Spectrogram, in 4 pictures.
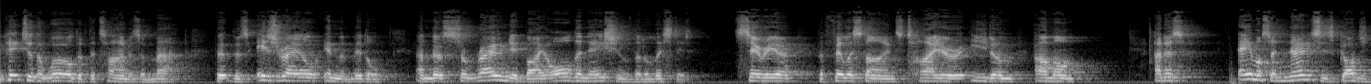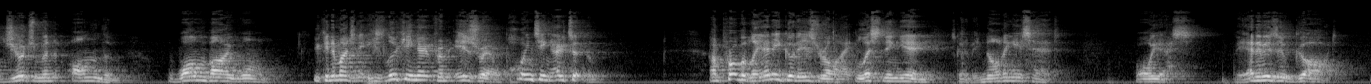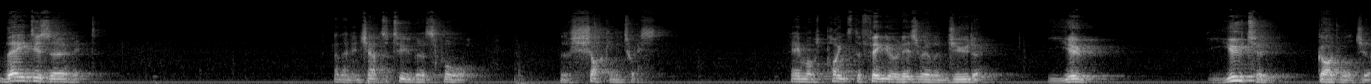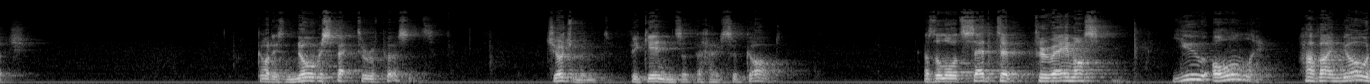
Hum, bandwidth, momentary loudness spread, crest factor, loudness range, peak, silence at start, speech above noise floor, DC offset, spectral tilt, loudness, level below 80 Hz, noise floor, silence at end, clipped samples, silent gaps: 50 Hz at -50 dBFS; 14 kHz; 16 LU; 18 dB; 11 LU; 0 dBFS; 0 s; 33 dB; under 0.1%; -5 dB/octave; -18 LUFS; -52 dBFS; -50 dBFS; 0 s; under 0.1%; none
